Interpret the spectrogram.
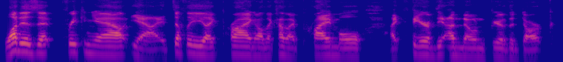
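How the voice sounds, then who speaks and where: A man's voice: mid-range voice, fast, a bit bright. A man speaking as a podcast guest in casual, conversational chat about a TV show.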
